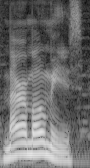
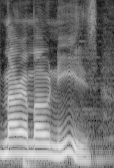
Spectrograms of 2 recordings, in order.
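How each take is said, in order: First: The last syllable begins with an M sound. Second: The last syllable begins with an N sound. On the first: The speaker calls it right. "Is it M? ... I have been saying it wrong this entire time" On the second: The speaker calls it wrong. "I always thought it was Marimonis. ... I thought it was an N"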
